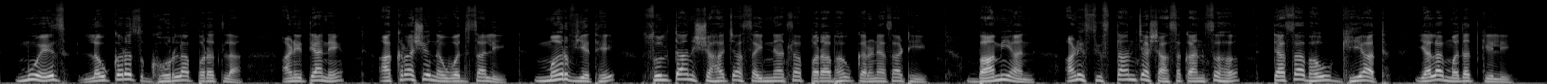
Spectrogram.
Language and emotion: Marathi, neutral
